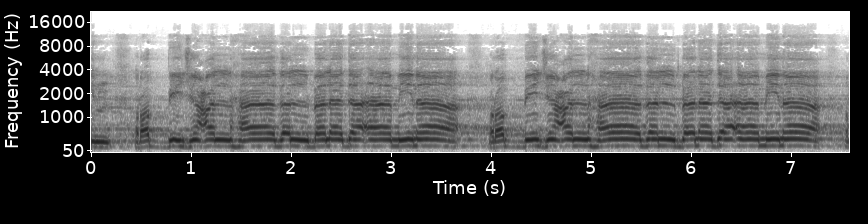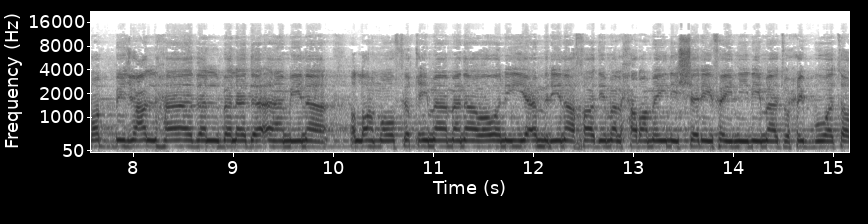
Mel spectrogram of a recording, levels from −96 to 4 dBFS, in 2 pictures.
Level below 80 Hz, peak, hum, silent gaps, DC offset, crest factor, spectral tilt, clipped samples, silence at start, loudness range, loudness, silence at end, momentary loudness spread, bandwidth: -60 dBFS; -6 dBFS; none; none; under 0.1%; 8 dB; -5 dB/octave; under 0.1%; 0 s; 1 LU; -16 LUFS; 0 s; 4 LU; 11.5 kHz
